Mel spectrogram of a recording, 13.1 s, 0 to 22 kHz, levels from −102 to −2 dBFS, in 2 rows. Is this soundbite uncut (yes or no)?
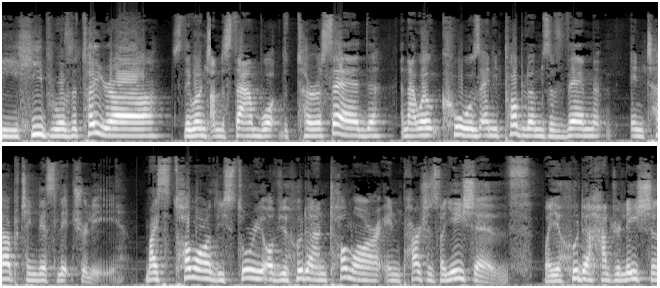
no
